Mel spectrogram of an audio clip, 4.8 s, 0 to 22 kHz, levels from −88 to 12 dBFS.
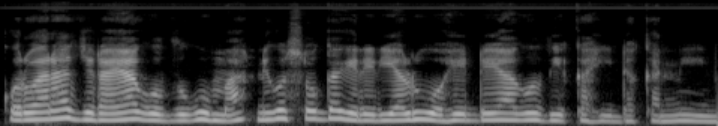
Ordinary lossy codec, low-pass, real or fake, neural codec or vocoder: none; 19.8 kHz; real; none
